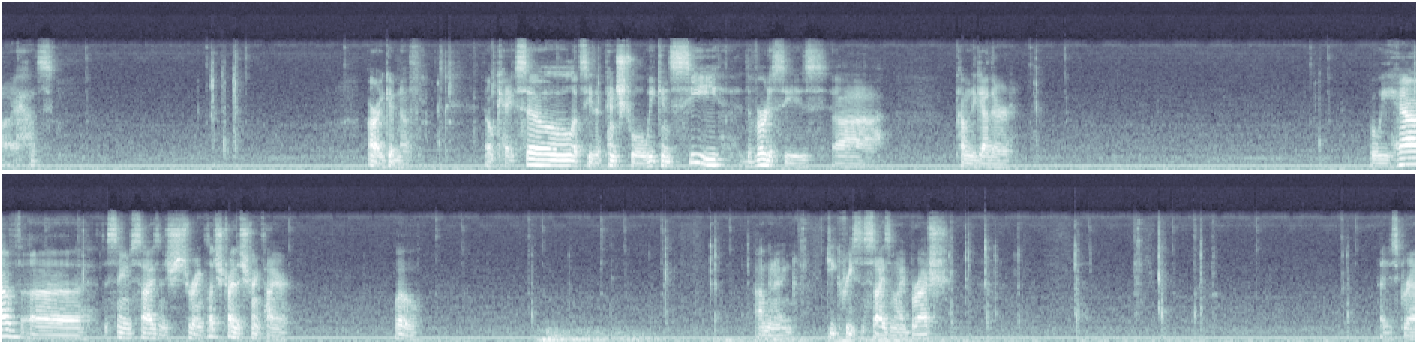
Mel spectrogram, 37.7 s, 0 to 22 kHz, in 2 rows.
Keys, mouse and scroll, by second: 0.1-5.1 drag, 2.8 ctrl+z, 5.1-5.5 scroll up 8, 5.7 middle click, 6.3-7.4 alt+middle drag, 6.9-10.1 alt+drag, 10.1-20.3 alt+drag, 18.6-20.3 alt+middle drag, 20.3-20.8 scroll down 4, 21.7 click, 22.5-25.9 drag, 25.9-33.1 alt+drag, 28.2-29.6 typing, 31.8 ctrl+z, 33.1-33.7 typing, 33.1 click, 34.3 alt+click, 34.7-35.4 scroll up 4, 35.4-37.6 drag.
